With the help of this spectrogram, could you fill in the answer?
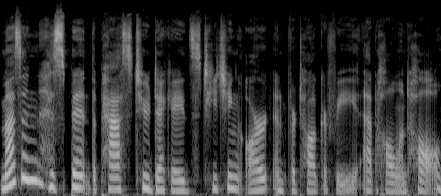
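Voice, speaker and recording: A woman talks at a fairly quick pace with a fairly high pitch, in an ordinary speaking voice. The sound is dry and close with no echo, on a very clean recording with a silent background. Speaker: podcast host. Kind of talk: podcast interview.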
